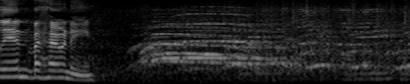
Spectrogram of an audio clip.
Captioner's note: applause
